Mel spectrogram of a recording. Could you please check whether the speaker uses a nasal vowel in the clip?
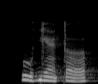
yes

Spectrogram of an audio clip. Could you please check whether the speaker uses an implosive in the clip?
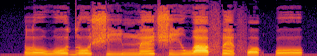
no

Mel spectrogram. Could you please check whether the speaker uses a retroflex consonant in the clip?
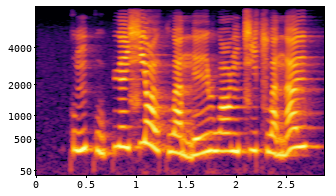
yes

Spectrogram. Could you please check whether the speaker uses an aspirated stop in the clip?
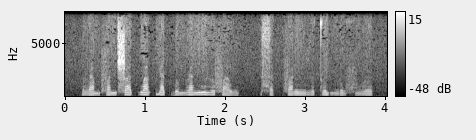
no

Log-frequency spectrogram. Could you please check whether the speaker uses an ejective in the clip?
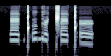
yes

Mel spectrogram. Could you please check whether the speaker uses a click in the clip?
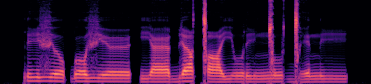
yes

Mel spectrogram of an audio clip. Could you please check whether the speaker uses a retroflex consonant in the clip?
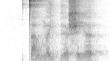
yes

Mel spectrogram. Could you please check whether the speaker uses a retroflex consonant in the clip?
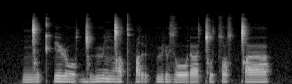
yes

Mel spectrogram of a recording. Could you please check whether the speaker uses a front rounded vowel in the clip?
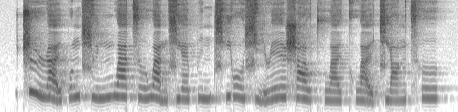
yes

